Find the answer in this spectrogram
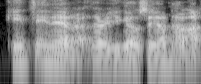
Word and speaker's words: quinceañera: It's 15 is quinceañera. Quinceanera.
